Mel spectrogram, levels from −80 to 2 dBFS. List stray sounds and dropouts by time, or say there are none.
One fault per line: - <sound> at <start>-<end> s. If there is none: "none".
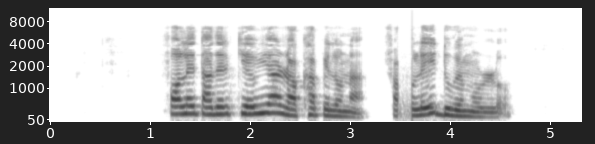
- dropout at 3.5-3.6 s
